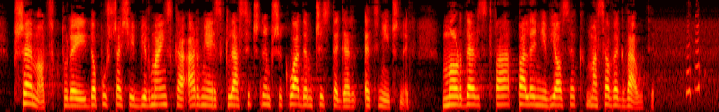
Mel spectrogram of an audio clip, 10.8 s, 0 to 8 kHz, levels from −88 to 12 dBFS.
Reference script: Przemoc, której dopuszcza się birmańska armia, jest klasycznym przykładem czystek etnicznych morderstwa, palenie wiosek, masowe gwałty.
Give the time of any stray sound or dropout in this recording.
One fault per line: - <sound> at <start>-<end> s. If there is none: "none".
- laugh at 10.3-10.6 s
